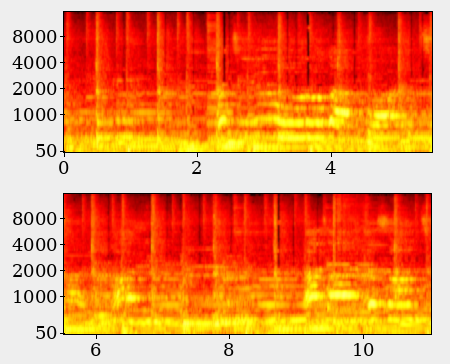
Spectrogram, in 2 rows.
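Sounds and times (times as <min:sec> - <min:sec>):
acoustic guitar: 0:00.0 - 0:11.0
drum kit beat: 0:00.0 - 0:11.0
keyboard: 0:00.0 - 0:11.0
woman singing: 0:02.3 - 0:07.8, 0:09.1 - 0:11.0.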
